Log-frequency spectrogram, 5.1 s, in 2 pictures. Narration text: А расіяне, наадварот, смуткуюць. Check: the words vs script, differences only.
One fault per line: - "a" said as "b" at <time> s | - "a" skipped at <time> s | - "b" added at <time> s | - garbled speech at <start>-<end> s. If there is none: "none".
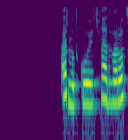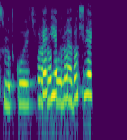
- "расіяне" said as "смуткуюць" at 1.3 s
- garbled speech at 3.3-4.4 s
